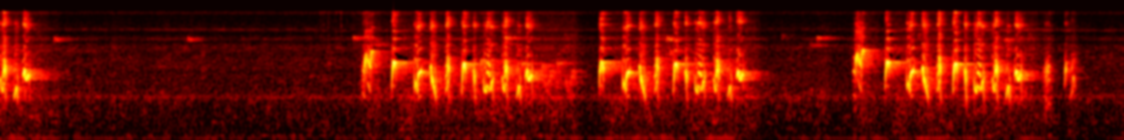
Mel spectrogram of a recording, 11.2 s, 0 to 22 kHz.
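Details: Streak-eared bulbul song recorded 13 February 2023, a bird singing many song types including long and doubled phrases: brief note, then three bursts of quick bubbling chirps, each about one to two seconds long with short gaps between.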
